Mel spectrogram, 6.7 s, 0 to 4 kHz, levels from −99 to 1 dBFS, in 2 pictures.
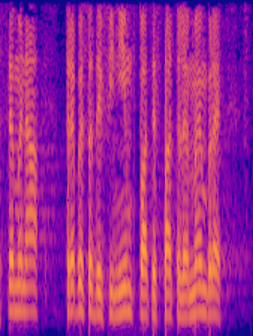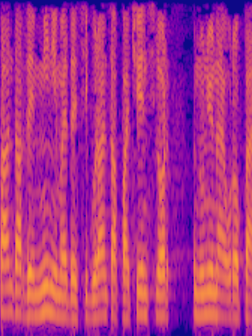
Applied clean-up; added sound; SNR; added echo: none; none; none; none.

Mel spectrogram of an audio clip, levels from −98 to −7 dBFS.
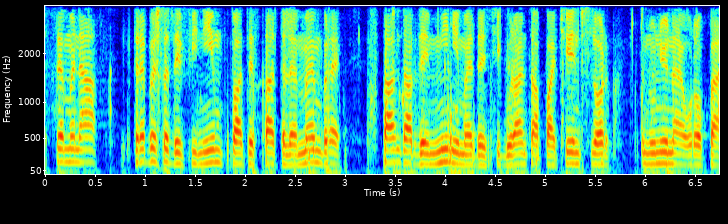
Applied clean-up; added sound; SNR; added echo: neural mask model RNNoise.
